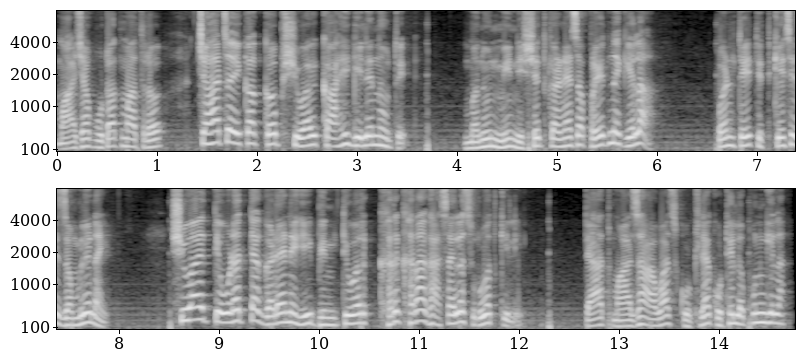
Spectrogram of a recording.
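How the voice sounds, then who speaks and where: A man reading a story aloud in a steady, measured way. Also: a little high. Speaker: story reader. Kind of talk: storybook narration.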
